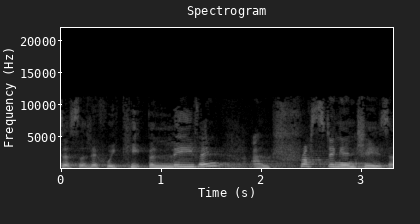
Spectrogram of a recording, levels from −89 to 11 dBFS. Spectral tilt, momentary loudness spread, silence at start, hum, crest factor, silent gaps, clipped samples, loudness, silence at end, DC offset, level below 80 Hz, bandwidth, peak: -5 dB/octave; 11 LU; 0 s; none; 14 dB; none; under 0.1%; -37 LUFS; 0 s; under 0.1%; -80 dBFS; 11.5 kHz; -22 dBFS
